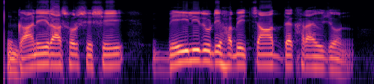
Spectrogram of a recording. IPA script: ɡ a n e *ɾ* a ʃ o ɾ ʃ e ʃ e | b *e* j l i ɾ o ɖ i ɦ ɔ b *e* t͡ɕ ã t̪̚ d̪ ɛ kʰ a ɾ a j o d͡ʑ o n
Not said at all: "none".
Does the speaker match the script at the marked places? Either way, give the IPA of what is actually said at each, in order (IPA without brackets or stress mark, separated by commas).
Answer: ɾ, e, e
